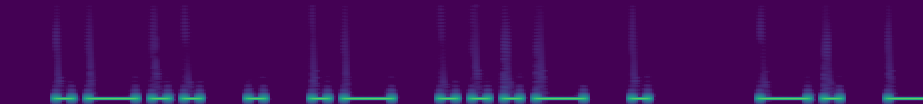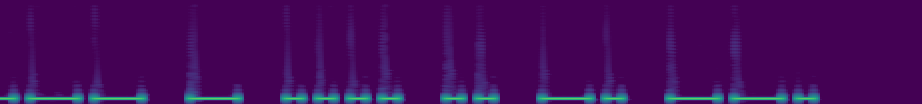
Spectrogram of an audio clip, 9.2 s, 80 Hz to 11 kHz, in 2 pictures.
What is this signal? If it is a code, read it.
Morse code, heard as a keyed tone, about 15 wpm, 700 Hz. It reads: LEAVE NOTHING
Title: Sentences from Top 1000 Words - Review Part 1 - 15wpm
